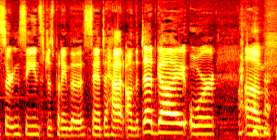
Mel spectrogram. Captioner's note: laughs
